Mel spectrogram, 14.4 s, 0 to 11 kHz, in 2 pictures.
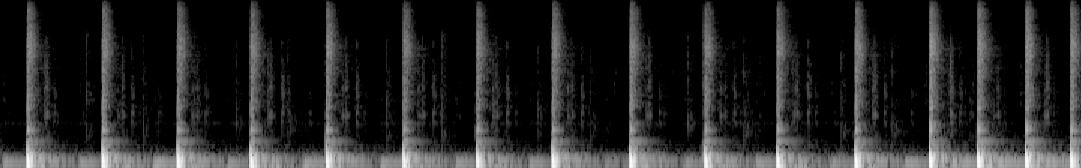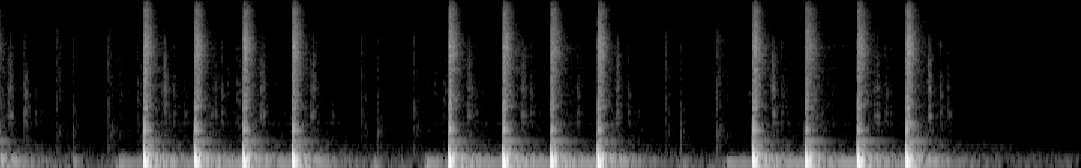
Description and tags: Cajon Bass Drum Percussion
Just a selfmade cajon with 16 snare strings and a bass only recording with a foot kick.
120bpm, bass, beat, cajon, drum, loop, percussion, rhythm, sample, snare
